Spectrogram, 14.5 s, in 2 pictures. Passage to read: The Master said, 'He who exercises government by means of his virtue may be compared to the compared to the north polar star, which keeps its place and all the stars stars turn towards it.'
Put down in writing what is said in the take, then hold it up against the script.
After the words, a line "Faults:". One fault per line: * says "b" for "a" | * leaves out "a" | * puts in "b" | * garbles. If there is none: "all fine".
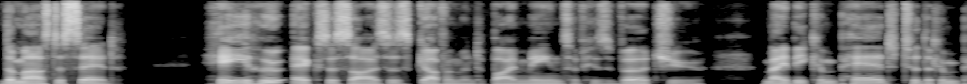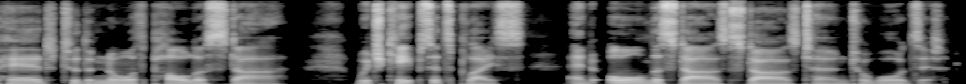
The Master said, 'He who exercises government by means of his virtue may be compared to the compared to the north polar star, which keeps its place and all the stars stars turn towards it.'
Faults:
all fine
